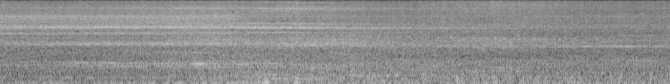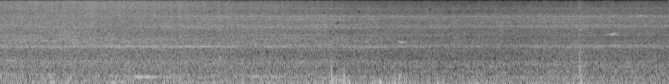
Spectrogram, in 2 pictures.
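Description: A eurobahn Stadler FLIRT electric multiple unit pulling into the platform. A high whine fades over the first few seconds, then the wheels rumble steadily, with a few sharp clicks near the end as the train rolls past.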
